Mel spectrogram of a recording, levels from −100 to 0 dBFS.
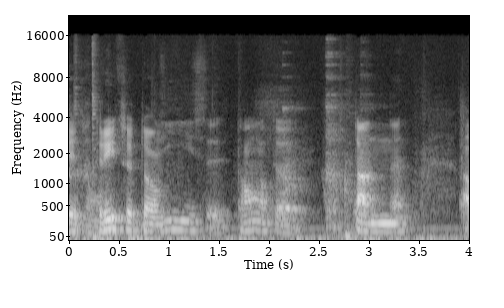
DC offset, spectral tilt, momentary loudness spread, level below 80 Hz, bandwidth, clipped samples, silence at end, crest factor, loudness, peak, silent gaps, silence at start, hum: under 0.1%; -6.5 dB/octave; 15 LU; -40 dBFS; 16 kHz; under 0.1%; 0 s; 20 dB; -23 LUFS; -2 dBFS; none; 0 s; none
